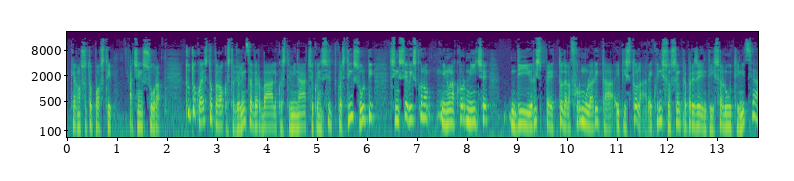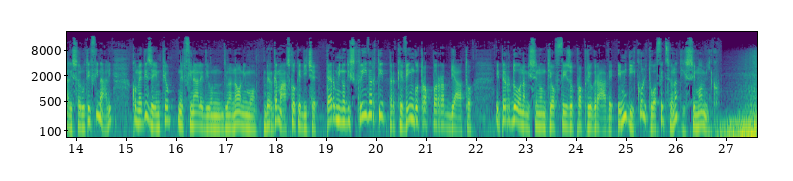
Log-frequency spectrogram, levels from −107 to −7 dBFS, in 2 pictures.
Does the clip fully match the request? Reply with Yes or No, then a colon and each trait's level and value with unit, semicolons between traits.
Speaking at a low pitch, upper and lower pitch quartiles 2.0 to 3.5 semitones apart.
No: low, 130 Hz; wide, 5.4 semitones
